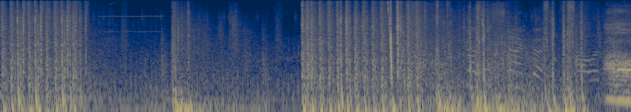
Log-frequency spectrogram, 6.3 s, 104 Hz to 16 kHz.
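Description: Call of Duty MW3 gunfire rattles in dense, loud bursts through most of the stretch, pausing briefly midway before resuming, with a voice speaking over the action.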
